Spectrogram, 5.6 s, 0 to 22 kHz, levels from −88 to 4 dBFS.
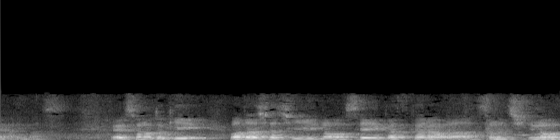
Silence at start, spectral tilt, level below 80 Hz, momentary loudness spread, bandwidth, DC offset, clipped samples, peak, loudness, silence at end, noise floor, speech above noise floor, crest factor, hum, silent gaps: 0 s; -6.5 dB/octave; -64 dBFS; 11 LU; 7.4 kHz; under 0.1%; under 0.1%; -2 dBFS; -20 LUFS; 0 s; -44 dBFS; 25 dB; 18 dB; none; none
